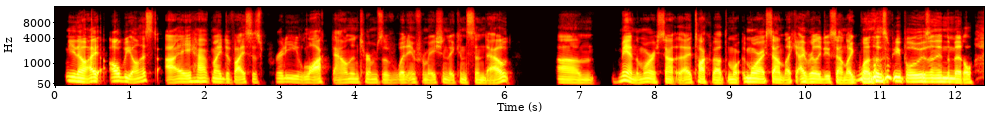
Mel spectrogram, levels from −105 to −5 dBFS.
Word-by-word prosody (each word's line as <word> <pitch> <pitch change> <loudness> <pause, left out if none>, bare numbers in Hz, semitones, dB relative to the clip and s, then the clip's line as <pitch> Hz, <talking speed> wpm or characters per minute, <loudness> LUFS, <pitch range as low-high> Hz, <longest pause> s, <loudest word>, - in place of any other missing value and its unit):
you 145 -2 -1
know, 120 -3 +6
I 130 +5 +4
I'll 140 +1 +3
be 130 -5 -1
honest, 145 +9 -5
I 110 +4 +1
have 120 -1 -2
my 115 -2 -1
devices 100 -1 -4 0.2
pretty 115 -1 -6
locked 95 -1 0
down 90 +4 -4
in 105 -1 -5
terms 95 -2 -8
of 90 -2 -8
what 95 +1 -4
information 95 -1 -7
they 85 -2 -6
can 90 0 -8
send 90 -2 -6
out. - - 0 0.6
Um, 90 -4 -3 0.3
man, 155 -2 +3
the 90 - -6
more 115 +3 -1
I - - -4
sound 100 - -2
that - - -2
I - - +1
talk - - +2
about, - - -1
the - - -8
more 95 0 -1
more 115 -2 +4
I - - +3
sound 100 -3 0
like 90 - -3
I - - +2
really 110 -2 +2
do 100 +1 -2
sound 90 -4 -1
like 90 +2 +2
one 105 - +4
of - - +4
those 145 -2 +6
people 125 - +3
who 125 +1 +5
isn't 120 -1 +2
in 120 0 +4
the 120 - +4
middle. 100 -3 +2
105 Hz, 250 wpm, -24 LUFS, 95-120 Hz, 0.6 s, know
